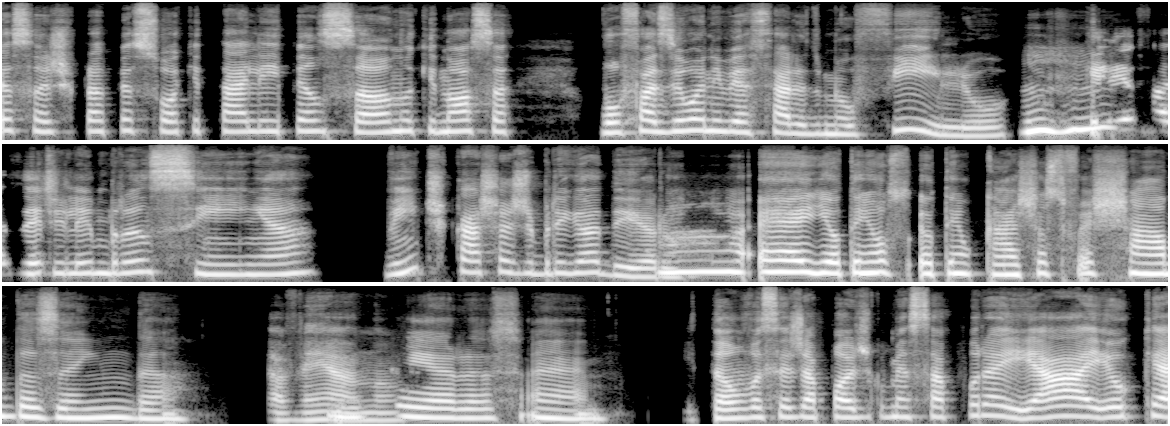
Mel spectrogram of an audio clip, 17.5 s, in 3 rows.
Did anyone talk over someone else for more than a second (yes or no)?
no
